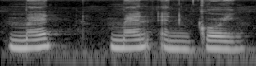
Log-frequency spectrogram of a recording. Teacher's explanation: Nasal consonants are corrected when you completely block airflow through your mouth and let the air pass through your nose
